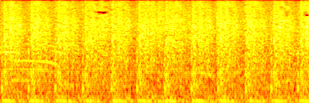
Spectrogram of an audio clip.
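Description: Rapid automatic gunfire in GTA Online rattles out in a steady, unbroken stream of loud, close shots with no pauses.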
